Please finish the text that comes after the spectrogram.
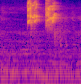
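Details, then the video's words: Pet lovebirds chirping: two sharp, high, scratchy chirps about a third of a second apart, then quiet. "Love birds Sounds | lovebirds chirping sounds"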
